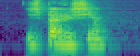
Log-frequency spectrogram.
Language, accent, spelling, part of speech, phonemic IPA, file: French, Canada, disparitions, noun, /dis.pa.ʁi.sjɔ̃/, LL-Q150 (fra)-disparitions.wav
- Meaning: plural of disparition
